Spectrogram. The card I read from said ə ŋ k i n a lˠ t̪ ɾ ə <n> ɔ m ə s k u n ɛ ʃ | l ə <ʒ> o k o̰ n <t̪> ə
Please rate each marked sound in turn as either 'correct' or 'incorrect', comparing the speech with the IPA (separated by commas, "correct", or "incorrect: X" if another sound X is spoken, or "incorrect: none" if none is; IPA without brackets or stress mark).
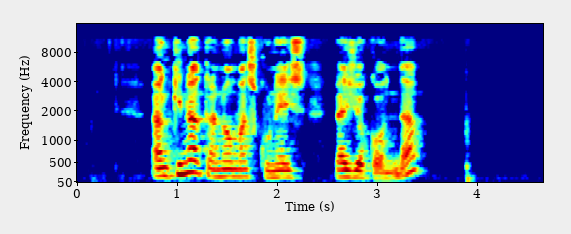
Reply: correct, correct, incorrect: d̪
